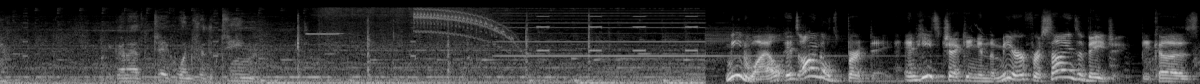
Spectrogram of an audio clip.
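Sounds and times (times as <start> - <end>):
whine falling in pitch: 3.0 - 7.1
short electronic beeps: 3.0 - 7.2.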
